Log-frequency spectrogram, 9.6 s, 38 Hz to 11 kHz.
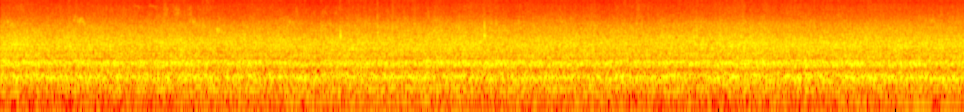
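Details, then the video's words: Swarms of bees flying to and from their hive in spring make a continuous, even hum. The buzzing drone stays level, with a few faint, thin high notes above it. "1 Hour of a Beehive ASMR"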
